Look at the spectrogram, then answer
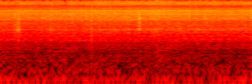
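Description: Pork chops and steaks sizzle on a flat rock griddle outdoors, a steady, loud hiss of frying meat with faint pops and crackles running throughout and no voices.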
